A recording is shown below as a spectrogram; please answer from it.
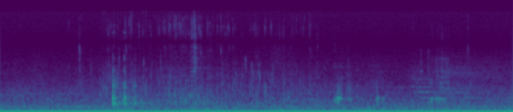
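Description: A wine taster sipping red wine and working it around his mouth: a few faint slurps and mouth sounds over a steady low hum.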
